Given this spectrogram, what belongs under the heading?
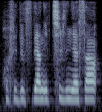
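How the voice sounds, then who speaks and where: A woman leading a guided yoga class, calmly cueing each breath and pose and encouraging the listener along. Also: on the high side, normal speed, dry recording, studio quality. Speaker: yoga teacher.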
